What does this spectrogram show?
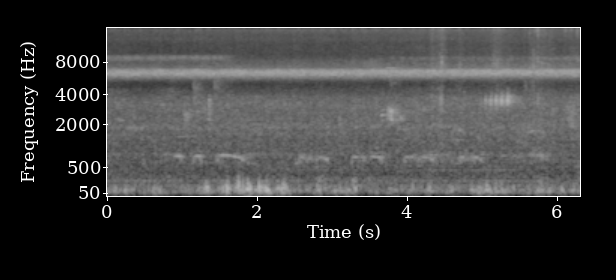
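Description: A bird calling in a run of short, repeated notes of the same pitch, over a steady high insect drone and a low rumble.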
